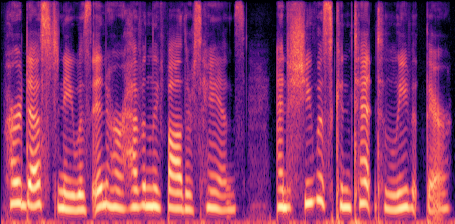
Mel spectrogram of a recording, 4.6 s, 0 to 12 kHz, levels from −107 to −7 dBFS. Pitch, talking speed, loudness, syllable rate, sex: 260 Hz, 210 wpm, -18 LUFS, 5.8 syllables/s, female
